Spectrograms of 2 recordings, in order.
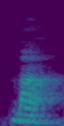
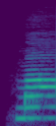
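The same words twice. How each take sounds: First: "ma" light and short; neutral tone. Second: "ma" held high and level; first tone. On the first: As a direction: let "ma" drop off quickly and lightly. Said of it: "while the second is a neutral". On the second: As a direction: sustain "ma" on one high pitch. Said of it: "The first sound is a first tone". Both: Shown as a demonstration.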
